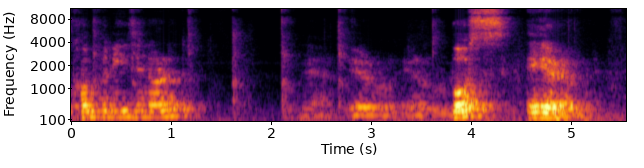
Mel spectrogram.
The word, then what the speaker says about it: Éireann: Yeah, Bus Éireann. So it's bus and then E accent, I-R-E-A-N-N.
